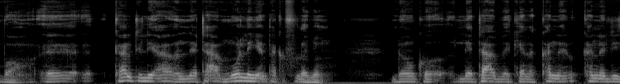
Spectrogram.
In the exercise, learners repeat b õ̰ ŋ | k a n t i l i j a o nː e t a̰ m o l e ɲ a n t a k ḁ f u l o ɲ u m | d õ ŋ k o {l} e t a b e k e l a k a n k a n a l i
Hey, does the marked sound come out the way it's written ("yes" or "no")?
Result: yes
